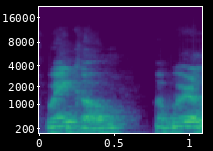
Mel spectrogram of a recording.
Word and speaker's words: Waco: the city on the map called, well, it's pronounced Waco, but we were like, Wacko? Who the hell names the city Wacko? We all laughed. And I was like, no, it's Waco.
